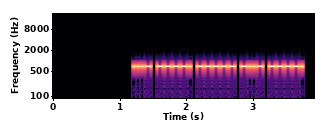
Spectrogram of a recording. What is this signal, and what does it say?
Morse code, heard as a keyed tone, about 38 wpm, 690 Hz. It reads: V90X9
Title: Code Groups - 5 Letter:Numbers - 40wpm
